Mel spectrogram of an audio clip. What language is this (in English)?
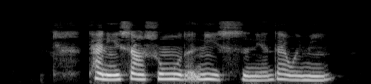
Chinese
